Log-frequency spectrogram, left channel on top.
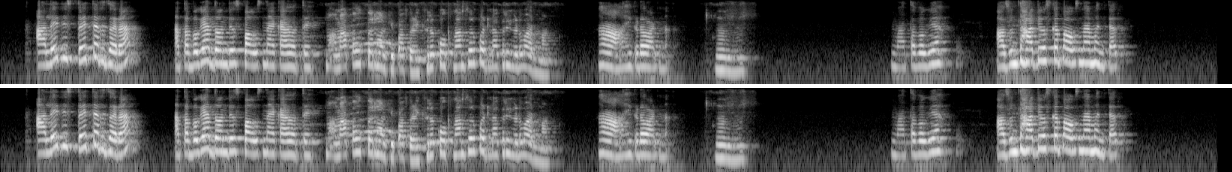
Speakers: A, on the left (about 25°); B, on the right (about 45°).
A: आलय दिसतय तर जरा आता बघूया दोन दिवस पाऊस नाय काय होतय.
B: म म आता उतरणार की पातळी खरं कोकणात जर पडला तर इकडं वाढणार
A: हा हीकडं वाढणार
B: हूं हूं
A: म आता बघूया अजून दहा दिवस का पाऊस नाय म्हणतात.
